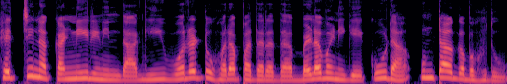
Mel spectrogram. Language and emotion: Kannada, neutral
